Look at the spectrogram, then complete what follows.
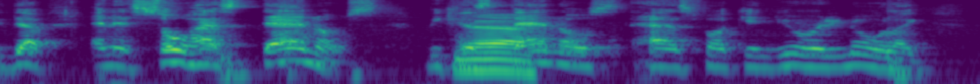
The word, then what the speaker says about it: Thanos: you people to know that's how you properly pronounce him Spanish way Thanos like that's why I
